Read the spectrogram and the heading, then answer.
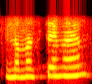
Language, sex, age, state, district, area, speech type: Hindi, female, 18-30, Uttar Pradesh, Azamgarh, rural, conversation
